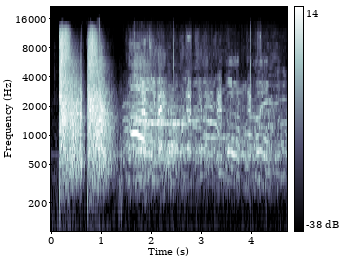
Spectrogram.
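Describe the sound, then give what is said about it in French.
Two loud, sharp gunshots ring out in quick succession at an assassination in Sarajevo in 1914, followed by agitated crowd voices and shouting. “deux coups de feu ont claqué”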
